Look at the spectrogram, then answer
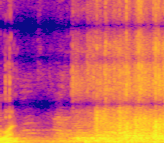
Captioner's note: applause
